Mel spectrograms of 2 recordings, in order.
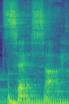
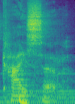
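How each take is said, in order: First: The first vowel is a single 'e' vowel. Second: The first vowel is an 'eye' diphthong. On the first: This is the later fifth-century pronunciation. "where the I becomes an E sound" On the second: This is the original classical pronunciation. "originally pronounced as Kaiser"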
